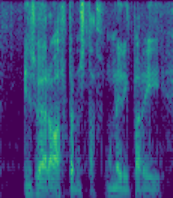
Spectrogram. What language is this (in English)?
Icelandic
